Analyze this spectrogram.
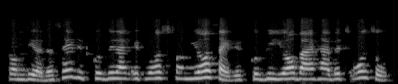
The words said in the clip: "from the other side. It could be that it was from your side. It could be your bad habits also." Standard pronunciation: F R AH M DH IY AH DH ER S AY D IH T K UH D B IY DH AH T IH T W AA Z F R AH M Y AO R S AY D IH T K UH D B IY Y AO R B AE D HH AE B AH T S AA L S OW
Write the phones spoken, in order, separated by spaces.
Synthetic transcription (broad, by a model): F R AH M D IY AH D ER S AY D IH T K UH D B IY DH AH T IH T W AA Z F R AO M Y AO R S AY D IH T K UH D B IY Y AO R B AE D HH AE B AH T S AA L S OW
